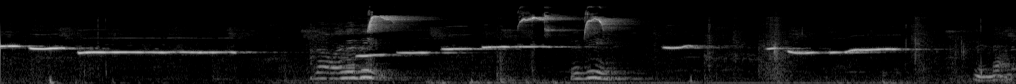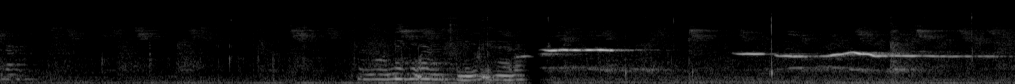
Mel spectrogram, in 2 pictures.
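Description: A young monkey gives thin, high whistled squeals, flat or gently falling, amid human voices.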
